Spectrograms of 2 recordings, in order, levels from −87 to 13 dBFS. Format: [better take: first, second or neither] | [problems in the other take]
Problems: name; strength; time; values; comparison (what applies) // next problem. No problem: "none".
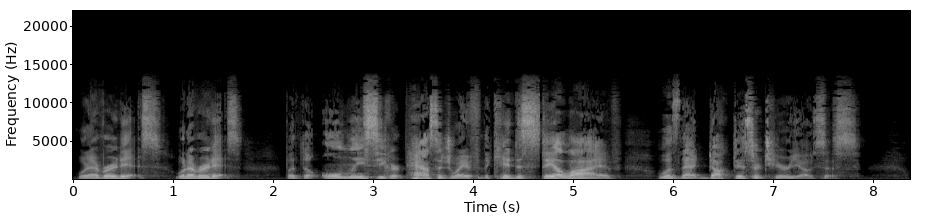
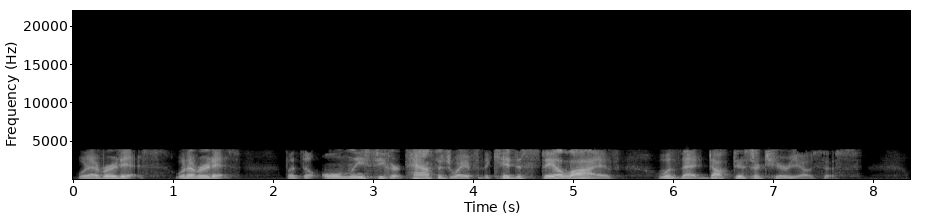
first | garbled, watery; badly; nothing above 4 kHz; slightly in the first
